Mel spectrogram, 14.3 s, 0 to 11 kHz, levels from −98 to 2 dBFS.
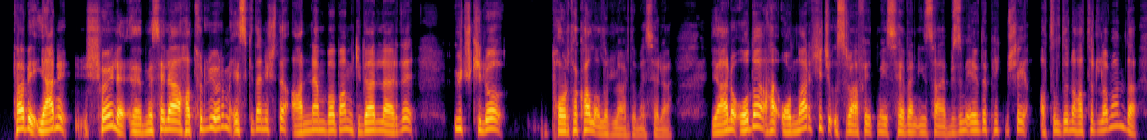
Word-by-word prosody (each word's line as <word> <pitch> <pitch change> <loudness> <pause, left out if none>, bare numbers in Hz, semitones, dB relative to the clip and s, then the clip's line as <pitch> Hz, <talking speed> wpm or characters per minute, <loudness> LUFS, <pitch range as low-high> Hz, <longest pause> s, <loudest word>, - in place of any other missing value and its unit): Tabii, 200 +2 +6
yani, 190 +6 +5 0.2
şöyle, 235 +5 +3
ııı, 145 -1 0
mesela 165 +2 +5
hatırlıyorum, 195 +7 0
eskiden 165 +3 -2
işte 185 +2 -4
annem 160 +6 -2
babam 170 +2 +1
giderlerdi 160 +3 +1 0.5
3 195 -2 -4
kilo 185 +2 +1 0.6
portakal 160 +3 +2
alırlardı 100 -4 -8
mesela. 95 -2 -13 0.5
Yani, 140 +6 +3
o 165 +2 +3
da 235 -7 +3
ha, 170 - +4
onlar 150 +10 0
hiç 210 -2 -8
israf 145 -1 -3
etmeyi 140 -1 -7
seven 140 -1 -4
insanlar 125 -2 -8
bizim 155 +5 -8
evde 160 +2 -2
pek 165 0 -15
bir 145 - -15
şey 170 0 -6 0.2
atıldığını 165 +2 -6
hatırlamam 175 +10 -6
da, - - -3
160 Hz, 140 wpm, -19 LUFS, 145-185 Hz, 0.6 s, Tabii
